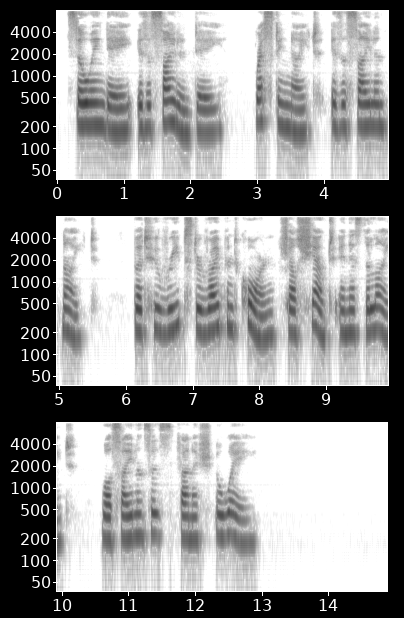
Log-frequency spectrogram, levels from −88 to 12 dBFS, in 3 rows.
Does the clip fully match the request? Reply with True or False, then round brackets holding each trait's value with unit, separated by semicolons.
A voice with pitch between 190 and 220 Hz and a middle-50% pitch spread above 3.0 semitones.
False (205 Hz; 2.5 semitones)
